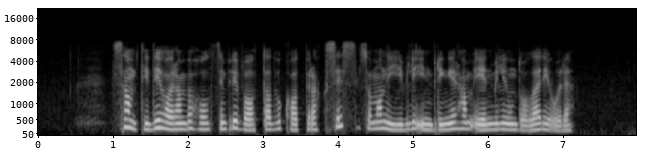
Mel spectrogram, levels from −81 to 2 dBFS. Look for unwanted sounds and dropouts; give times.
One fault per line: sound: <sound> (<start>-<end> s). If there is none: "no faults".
no faults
